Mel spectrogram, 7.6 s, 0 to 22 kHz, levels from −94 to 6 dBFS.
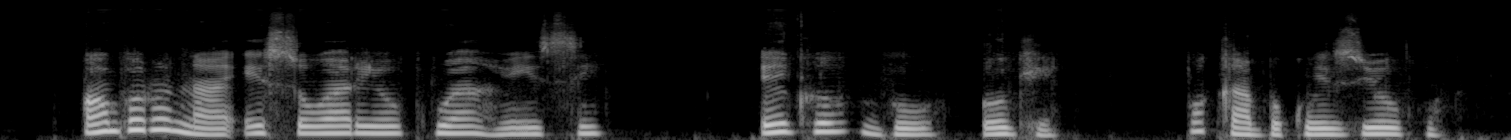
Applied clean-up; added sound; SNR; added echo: neural mask model DeepFilterNet 3.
